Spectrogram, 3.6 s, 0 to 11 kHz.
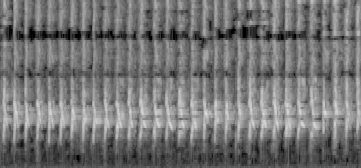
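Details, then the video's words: Young lovebird, 3.5 months old and said to sing confidently beside adults, giving rapid, slightly uneven, scratchy chirps in a continuous burst. "Lovebird 3.5 🌒 berani trek dengan dewasa dan Cocok buat masteran"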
